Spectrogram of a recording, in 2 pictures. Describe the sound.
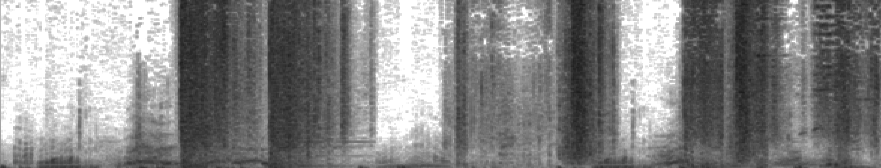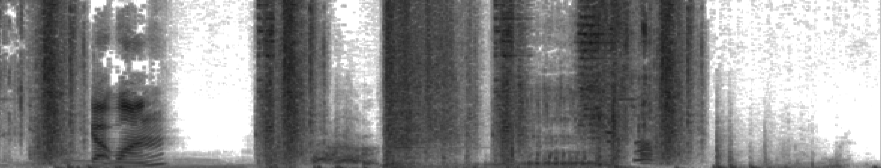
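Wolves snarl and growl in harsh, repeated bursts, mixed with heavy thumping hits as they attack, while a person talks briefly over the commotion.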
